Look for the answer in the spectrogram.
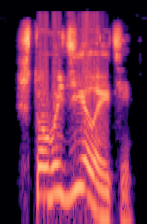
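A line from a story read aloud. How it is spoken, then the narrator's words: Screaming. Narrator (Russian): завопила Надя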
